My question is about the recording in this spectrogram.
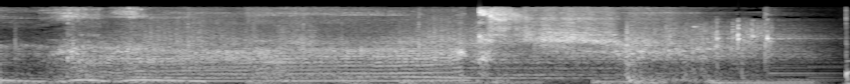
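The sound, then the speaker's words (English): Loud racing car engines roar and whine over squealing, skidding tires, broken by a couple of sudden harsh bursts like collisions, with no talking. “Well, let's race our cars into each other.”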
